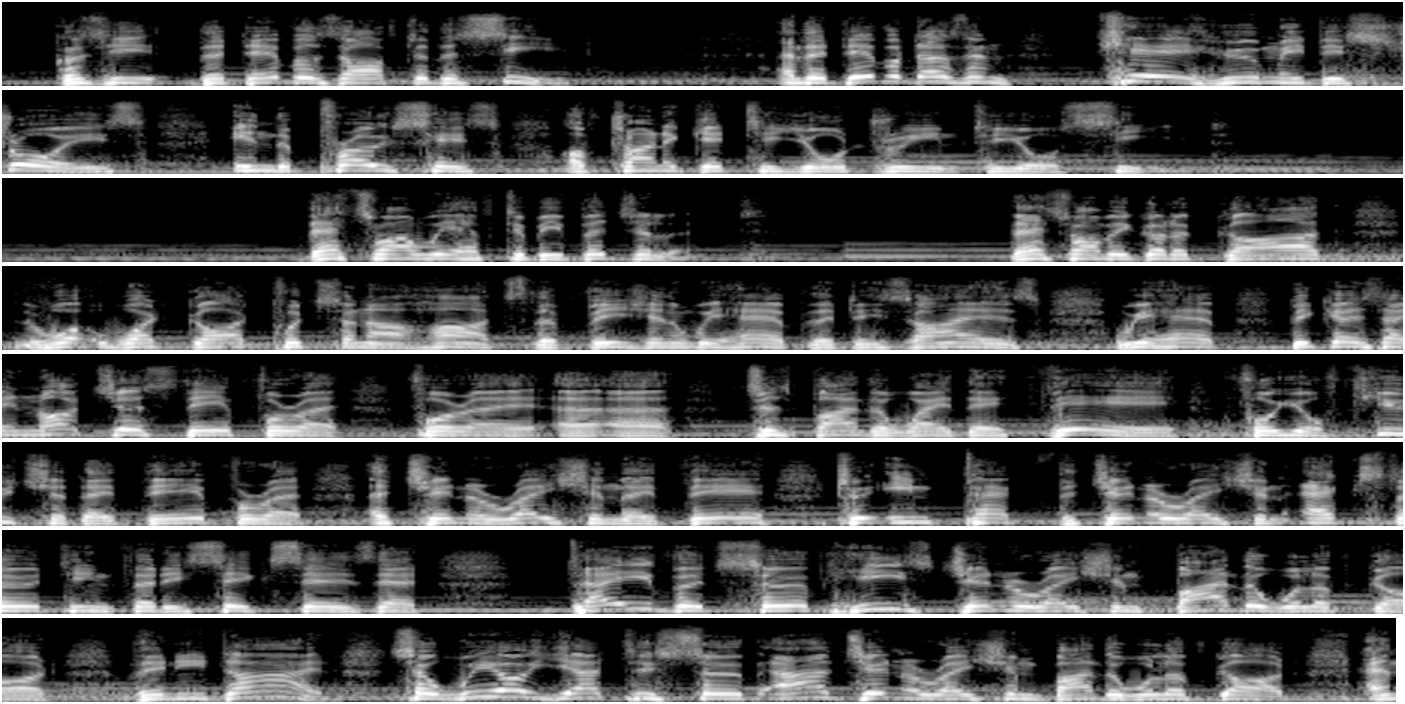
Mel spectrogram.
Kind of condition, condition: setting, large echoing room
